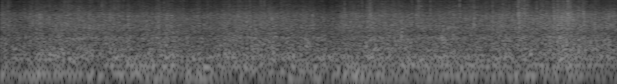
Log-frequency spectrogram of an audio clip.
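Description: Heavy rain pelting the roof and windshield of a moving car, heard from inside the cabin over a steady low rumble from the car.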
